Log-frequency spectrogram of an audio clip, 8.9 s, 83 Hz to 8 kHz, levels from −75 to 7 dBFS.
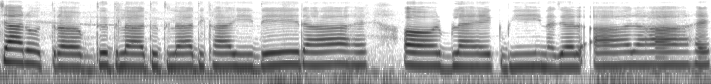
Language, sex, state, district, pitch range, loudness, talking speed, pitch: Hindi, female, Bihar, Kaimur, 205-230 Hz, -18 LUFS, 100 wpm, 215 Hz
